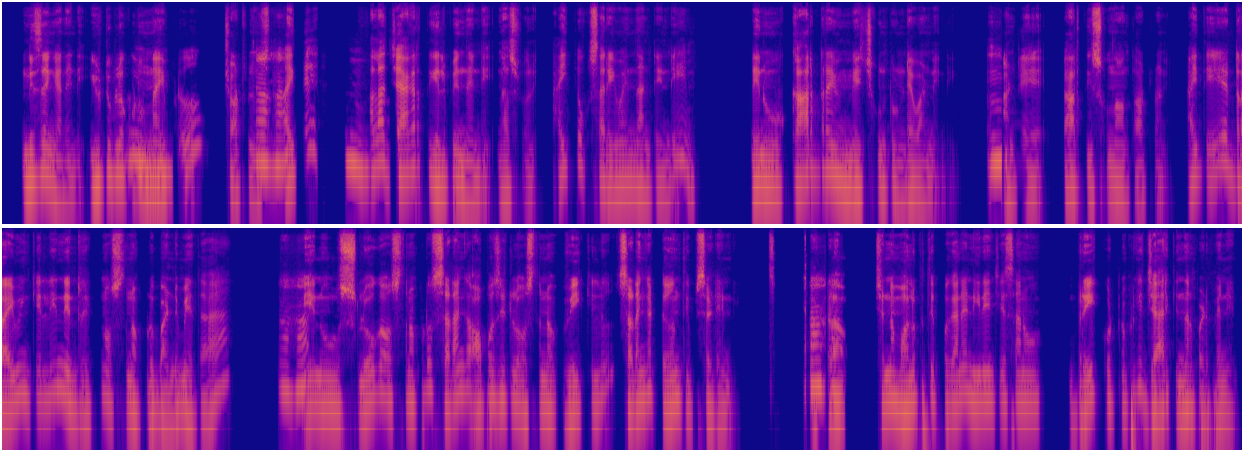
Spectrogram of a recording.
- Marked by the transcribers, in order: in English: "యూట్యూబ్‌లో"; tapping; in English: "షార్ట్ ఫిల్మ్స్"; in English: "స్టోరీ"; in English: "కార్ డ్రైవింగ్"; in English: "కార్"; in English: "థాట్‌లోని"; in English: "డ్రైవింగ్‌కెళ్లి"; other background noise; in English: "రిటర్న్"; in English: "స్లోగా"; in English: "సడెన్‌గా ఆపోజిట్‌లో"; in English: "వెహికల్ సడెన్‌గా టర్న్"; lip smack; in English: "బ్రేక్"
- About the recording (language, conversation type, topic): Telugu, podcast, ఆసక్తి తగ్గినప్పుడు మీరు మీ అలవాట్లను మళ్లీ ఎలా కొనసాగించగలిగారు?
